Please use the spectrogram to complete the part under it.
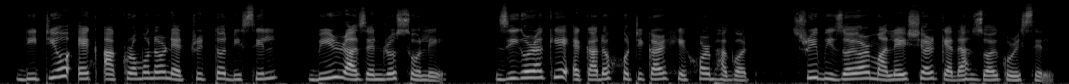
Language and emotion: Assamese, neutral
